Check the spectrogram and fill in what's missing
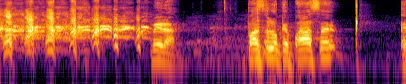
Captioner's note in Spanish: ambos ríen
